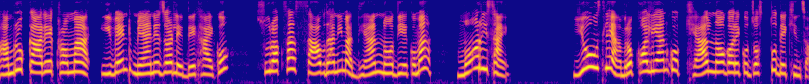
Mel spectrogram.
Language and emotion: Nepali, angry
